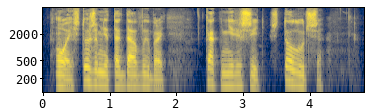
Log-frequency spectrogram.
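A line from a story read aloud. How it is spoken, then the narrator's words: Groaned. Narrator (Russian): простонала Пеппи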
